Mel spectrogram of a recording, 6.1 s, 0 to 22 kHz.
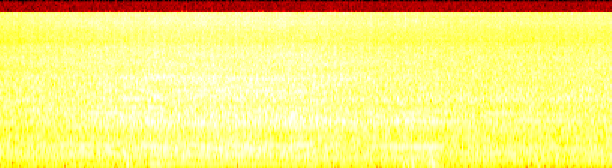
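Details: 2008 Toyota Camry XV40, 2AZ-FE engine, after balancer shaft and tensioner replacement and tune-up (previously rough noise at cold start with AC on in R or D, growl from tensioner): steady even idle, smooth low hum, no ticking or rumble; normal idle.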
